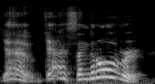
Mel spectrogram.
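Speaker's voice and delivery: high, ready agreement; eager customer. Retold or imitated. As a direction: say yes without a second thought.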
